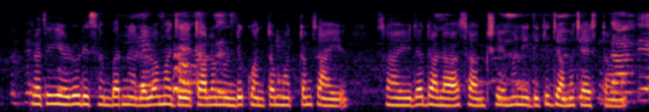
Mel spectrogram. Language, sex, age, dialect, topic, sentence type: Telugu, female, 18-24, Utterandhra, banking, statement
